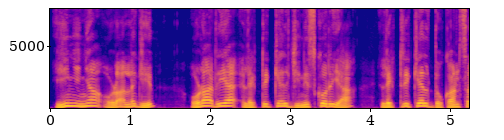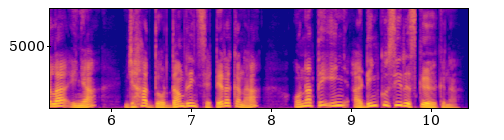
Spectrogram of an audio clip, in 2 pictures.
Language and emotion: Santali, happy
